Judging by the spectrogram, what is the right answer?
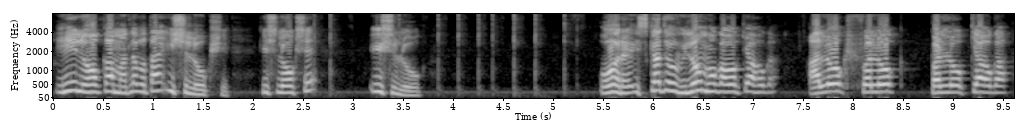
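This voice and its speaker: A woman's voice: fairly high pitch, no room sound, studio quality. A woman teaching a grammar lesson for an exam, who keeps asking rhetorical questions and answering them at once, repeating each key answer.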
